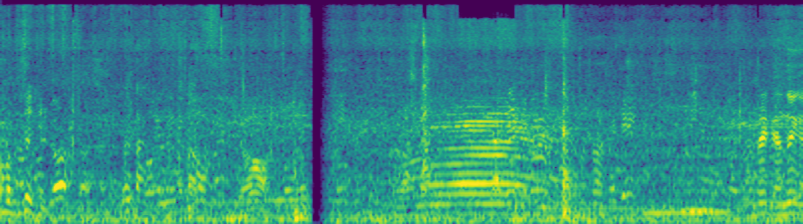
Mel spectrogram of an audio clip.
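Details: Agitated cattle being unloaded from a truck. One animal gives a long, drawn-out harmonic moo of about a second in the middle, over engine rumble and people talking.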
